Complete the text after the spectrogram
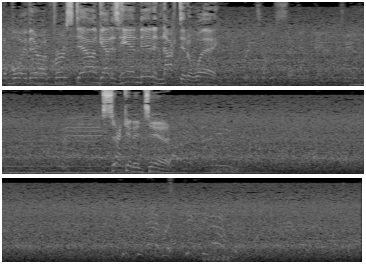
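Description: A large crowd murmurs and cheers steadily.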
